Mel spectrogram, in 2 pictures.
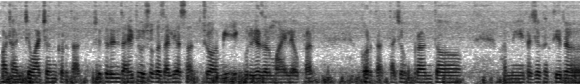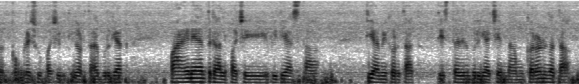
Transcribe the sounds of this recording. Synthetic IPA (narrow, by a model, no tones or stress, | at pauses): paʈʰãɲt͡ɕeʋat͡ɕənkəɾt̪at̪əɕet̪əɾend͡zait̪eəɕoɡəd͡zaliːəsa̰t̪d͡ʑoamiːek̚bʱuɾɡjad͡zəlma̰jlja̰upɾãnt̪kəɾt̪a̰t̪ːjat͡ɕeupɾãnt̪ | amiːt̪jat͡ɕekʰat̪iːɾkəpɽeɕupat͡ɕiit̪iːkəɾt̪at̪bʱuɾɡjakpajɳjãt̪ɡʱalpat͡ɕeʋid̪ʱeəst̪a | t̪iːamiːkəɾt̪at̪ːest̪əɾenbʱuɾɡjat͡senamkəɾəɳd͡zat̪a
